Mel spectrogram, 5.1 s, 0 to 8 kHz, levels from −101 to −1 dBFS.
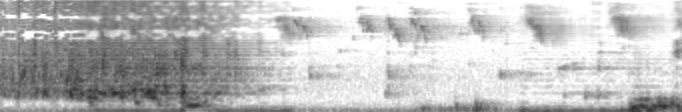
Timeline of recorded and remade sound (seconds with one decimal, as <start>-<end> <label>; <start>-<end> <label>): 0.0-0.6 recorded; 0.6-2.2 remade; 2.2-3.9 recorded; 3.9-5.1 remade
